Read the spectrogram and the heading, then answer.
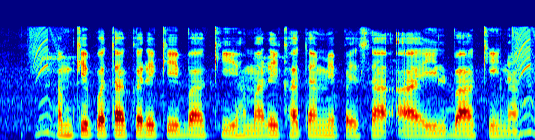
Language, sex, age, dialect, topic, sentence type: Bhojpuri, male, 18-24, Western, banking, question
